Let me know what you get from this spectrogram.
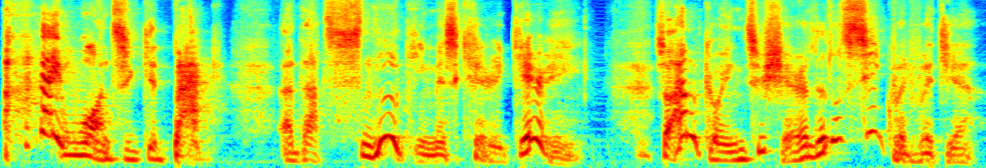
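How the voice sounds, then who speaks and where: A man's voice: a little high, huge pitch swings, measured pace, vocal fry, sharp tone, breathy edge, voice pushed up, heavily acted. A man voicing a gleefully menacing, mocking robot bear headmaster in a fan-dubbed game, theatrical and teasing in sing-song swoops. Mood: sly, gleeful. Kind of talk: fan voice acting of a visual novel game.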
